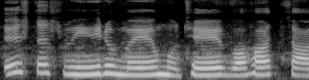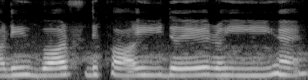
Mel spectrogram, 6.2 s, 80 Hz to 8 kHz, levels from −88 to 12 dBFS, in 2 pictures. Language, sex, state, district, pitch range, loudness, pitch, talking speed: Hindi, female, Madhya Pradesh, Katni, 210-235 Hz, -15 LUFS, 220 Hz, 105 wpm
